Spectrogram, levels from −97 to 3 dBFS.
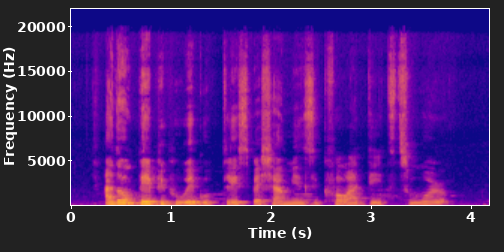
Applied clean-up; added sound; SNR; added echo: none; none; none; none.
